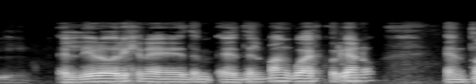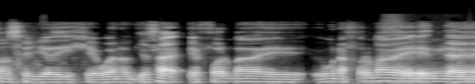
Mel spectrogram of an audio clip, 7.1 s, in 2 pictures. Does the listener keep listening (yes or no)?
yes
